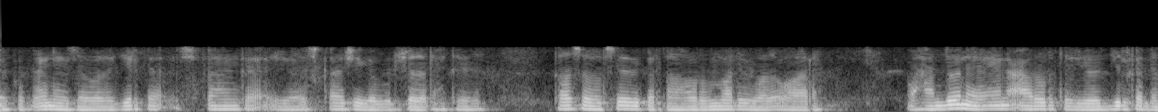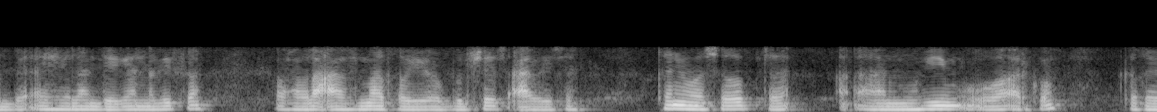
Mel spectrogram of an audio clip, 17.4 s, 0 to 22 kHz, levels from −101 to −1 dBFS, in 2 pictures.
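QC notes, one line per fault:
Throughout: AMR narrowband mobile codec. The speech has nothing above about 3.8 kHz and a plainly audible buzzy, synthetic edge, because each 20 ms frame is rebuilt from a vocal-tract model and a few excitation pulses rather than from the waveform itself. The damage fits a low bitrate of around 7.4 kbps. A simple low-pass filter would only dull the sound, whereas this adds a coded, robotic texture on top of the missing top end.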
